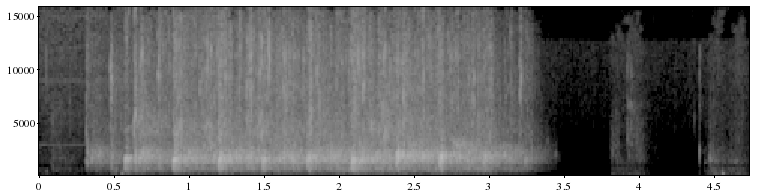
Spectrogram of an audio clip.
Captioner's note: audience applauding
